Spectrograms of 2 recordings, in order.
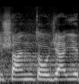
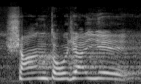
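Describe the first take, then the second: First: Said in the usual way. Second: Slow, soothing "शांत हो जाइए" with a falling end; slow calming plea. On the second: Retold or imitated. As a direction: gently hush an angry husband. Wife calms angry husband. (धीमे, शांत स्वर में "शांत हो जाइए")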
